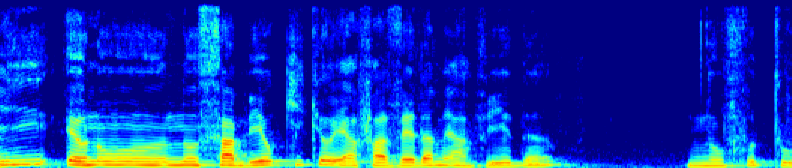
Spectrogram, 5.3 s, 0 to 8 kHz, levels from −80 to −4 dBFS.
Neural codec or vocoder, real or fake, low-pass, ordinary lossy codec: codec, 16 kHz, 16 kbps, FunCodec, trained on Chinese and English, 50 frames a second; fake; none; none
